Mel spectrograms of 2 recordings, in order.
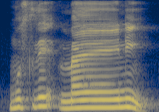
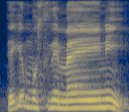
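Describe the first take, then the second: First: مسلمینی drawn out very slowly; slow demo. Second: Said in the usual way. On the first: Shown as a demonstration. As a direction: stretch it so the ینی ending is heard. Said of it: "حالت نصب میں اور جر میں کیا ہوگا". (بہت آہستہ کھینچا ہوا لفظ)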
